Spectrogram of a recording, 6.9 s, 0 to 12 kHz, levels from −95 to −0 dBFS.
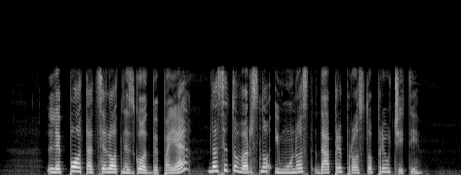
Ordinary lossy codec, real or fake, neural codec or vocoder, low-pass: none; real; none; 7.2 kHz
